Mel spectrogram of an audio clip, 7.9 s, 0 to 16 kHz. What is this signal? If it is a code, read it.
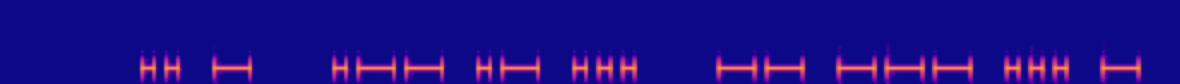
Morse code, heard as a keyed tone, about 16 wpm, 700 Hz. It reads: IT WAS MOST
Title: Sentences from Top 1000 Words - Review Part 1 - 15wpm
